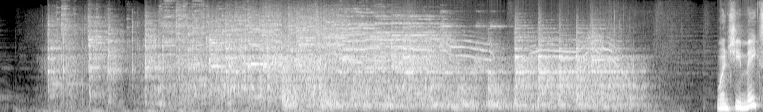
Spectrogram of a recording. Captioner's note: clatter of colliding and breaking objects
